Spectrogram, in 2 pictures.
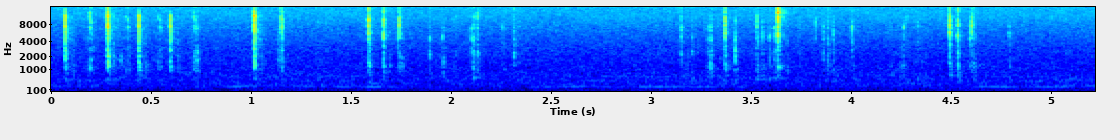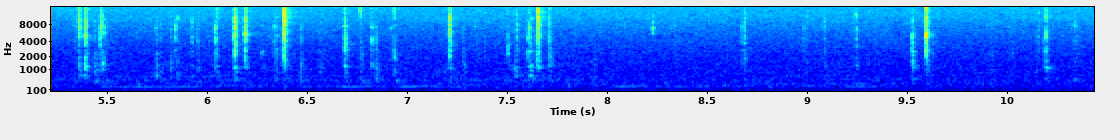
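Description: Computer keyboard being typed on: faint, irregular keystroke clicks in short runs with pauses between them.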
